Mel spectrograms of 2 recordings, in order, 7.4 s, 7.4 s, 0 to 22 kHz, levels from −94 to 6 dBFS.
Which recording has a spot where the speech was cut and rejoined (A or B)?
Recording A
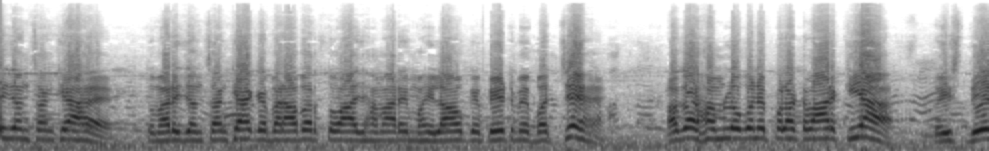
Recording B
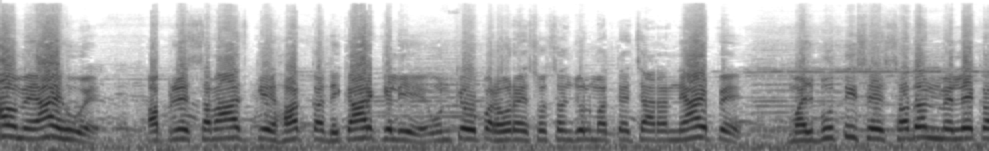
A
